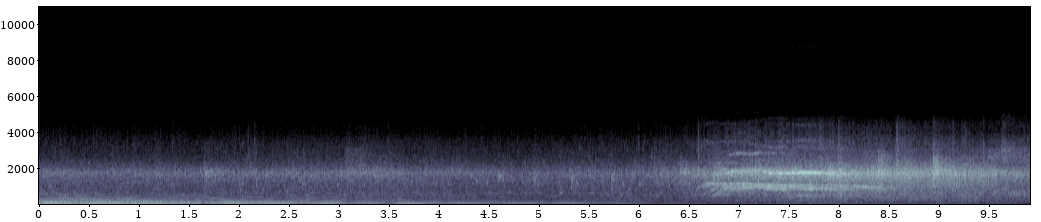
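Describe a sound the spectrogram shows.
A crowd murmurs quietly in a large echoing hall.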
